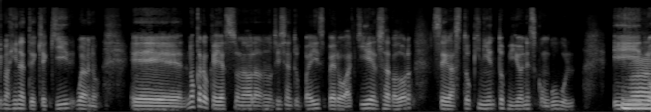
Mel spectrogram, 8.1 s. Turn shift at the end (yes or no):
no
